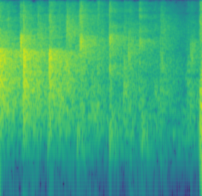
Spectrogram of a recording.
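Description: Small audience clapping after a song, the claps thinning out and dying away toward the end.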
